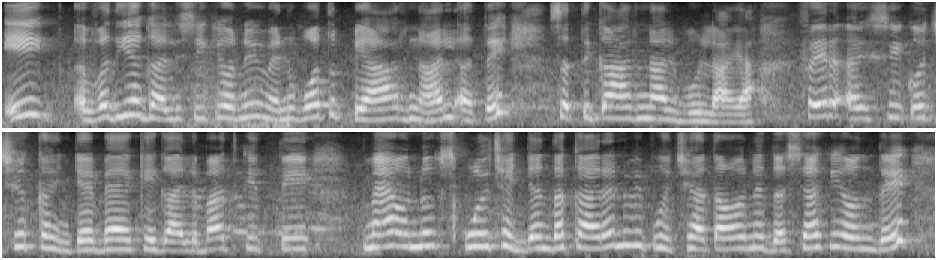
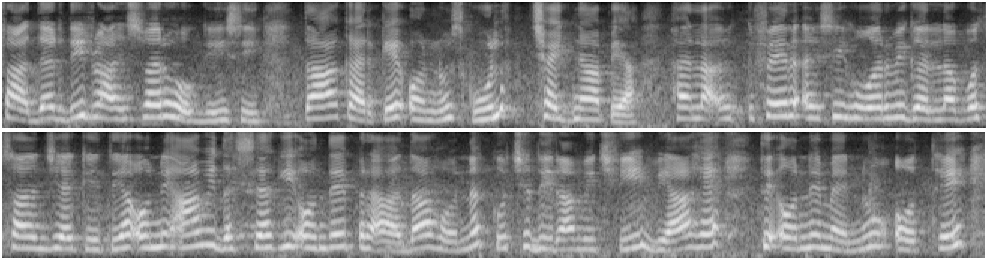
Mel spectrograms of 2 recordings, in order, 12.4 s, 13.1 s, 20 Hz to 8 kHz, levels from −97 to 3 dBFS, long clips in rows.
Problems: none marked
